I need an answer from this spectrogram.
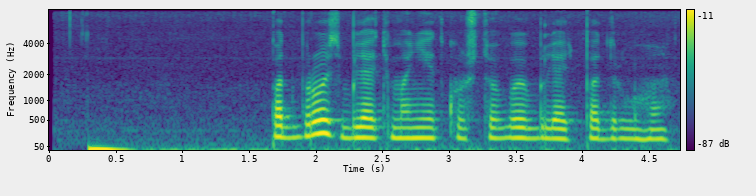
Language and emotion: Russian, neutral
